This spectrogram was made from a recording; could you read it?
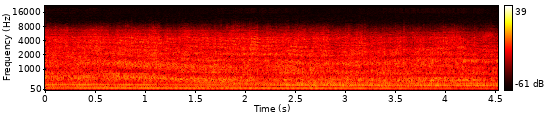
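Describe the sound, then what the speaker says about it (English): A vintage propeller fighter from the First World War era, first flown in 1917, flies a slow, controlled roll at the Duxford Flying Legends air show, its engine giving a steady, loud, continuous drone with no talk over it. "Slow roll, look at that, beautifully controlled, gently around the rolling axis of the aeroplane."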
